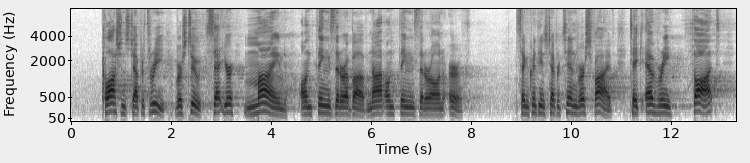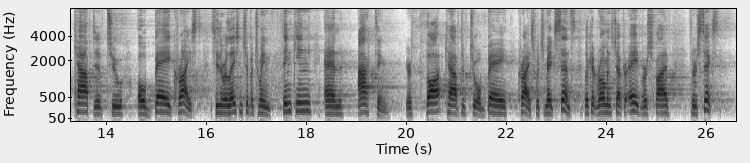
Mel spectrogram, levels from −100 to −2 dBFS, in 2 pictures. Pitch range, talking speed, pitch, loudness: 140-165 Hz, 130 wpm, 150 Hz, -20 LUFS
